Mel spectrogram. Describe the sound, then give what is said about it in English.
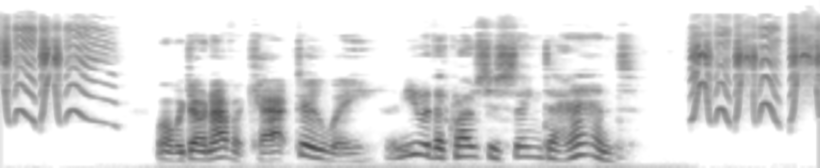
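A rubber duck gives shrill squeaks with a wavering pitch, one burst at the start and another at the end. A man talks in between. “that annoying noise you can hear is in fact Brian. Brian is indeed a rubber duck who was brought on board to keep me company in the shed when I was locked in.”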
